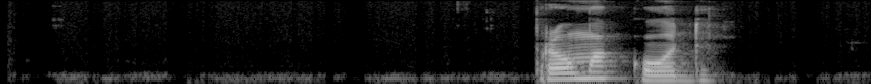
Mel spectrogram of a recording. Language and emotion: Russian, neutral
